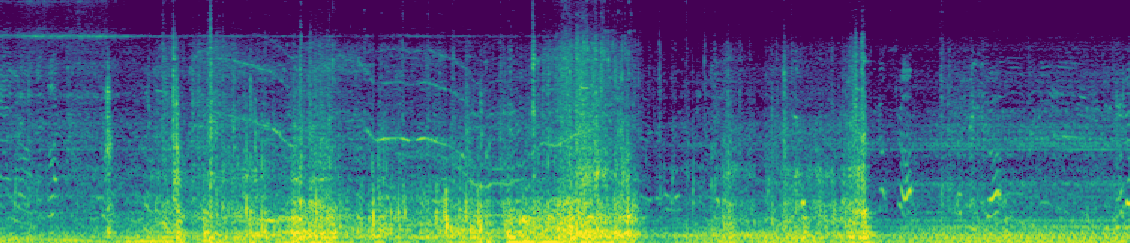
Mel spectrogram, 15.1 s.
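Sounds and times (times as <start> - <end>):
race car engine under load: 0.0 - 15.0
knocks and clanks: 2.2 - 11.9.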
